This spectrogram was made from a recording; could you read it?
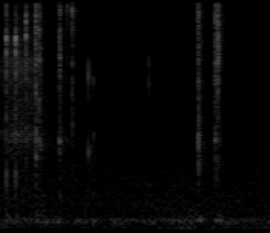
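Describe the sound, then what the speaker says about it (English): Keys on a computer keyboard are tapped in quick clustered bursts, a few sharp clicks at a time with short pauses, near and fairly quiet with no voices. "Keep hitting keyboard shortcuts for save."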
